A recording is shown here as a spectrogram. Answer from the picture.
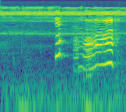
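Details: A monkey gives short, high whimpering squeals that rise and fall, said to be its sound when it misses humans, with people talking nearby.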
